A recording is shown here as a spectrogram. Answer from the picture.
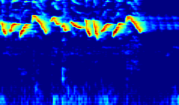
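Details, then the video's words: White-eye (pleci) in full song for training young birds: a rapid run of high, swooping chirps and twitters lasting about two seconds, then quiet. "pleci gacor dor || cocok untuk masteran pleci agar cepat buka paruh"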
